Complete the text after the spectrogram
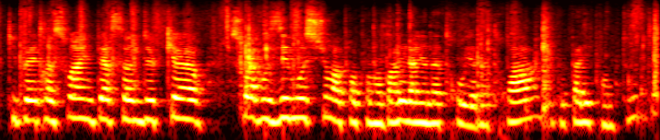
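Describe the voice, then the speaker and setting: A woman giving a tarot reading to her viewers, speaking slowly and emphatically in a reassuring, direct way. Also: a little high, a little mellow, recorded from a distance, a little hiss or hum. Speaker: tarot reader. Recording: roomy, from off-mic.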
